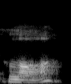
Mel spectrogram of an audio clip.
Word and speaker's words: law: the word awesome awesome but law i study law right very popular statement i study law jaw this is my jaw right law jaw not love love i study love no no i study law okay awful awesome wow that's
